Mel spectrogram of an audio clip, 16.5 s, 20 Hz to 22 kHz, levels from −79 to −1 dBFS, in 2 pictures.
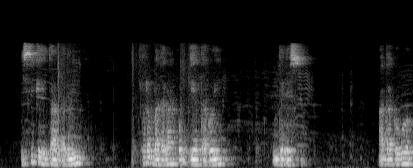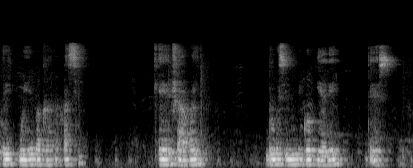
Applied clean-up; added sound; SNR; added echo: neural separator model SepFormer DNS4.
